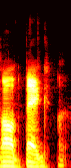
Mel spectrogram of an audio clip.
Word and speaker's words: Ardbeg: Yeah, there's no R at the end. It's Ardbeg.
